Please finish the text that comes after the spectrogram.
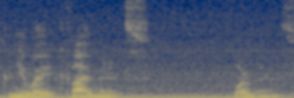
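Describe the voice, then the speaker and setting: Male poetry reader, unhurried and musing, casual asides between haiku, audible noise on a homemade recording. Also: medium pitch, dull audio. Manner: deliberate, pausing, musing between poems.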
